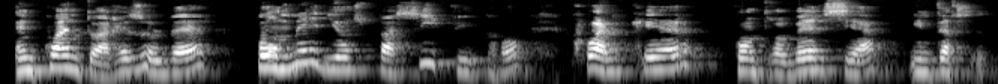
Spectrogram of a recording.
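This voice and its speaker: A woman's voice: medium pitch, a little mellow. A woman with a French accent giving a passionate political talk at a debate. She often restarts words and hesitates. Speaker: debate speaker.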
